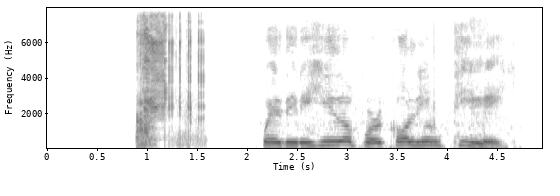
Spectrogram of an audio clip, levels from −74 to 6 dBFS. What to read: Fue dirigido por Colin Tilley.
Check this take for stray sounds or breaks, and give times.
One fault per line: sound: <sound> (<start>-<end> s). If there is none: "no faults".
sound: squeak (0.9-1.6 s)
